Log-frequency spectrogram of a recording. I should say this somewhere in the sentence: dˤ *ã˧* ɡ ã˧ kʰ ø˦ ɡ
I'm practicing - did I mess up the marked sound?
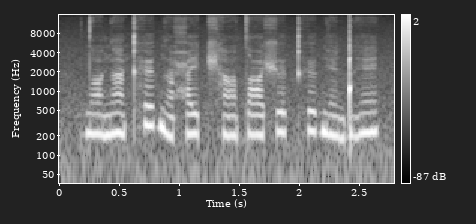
no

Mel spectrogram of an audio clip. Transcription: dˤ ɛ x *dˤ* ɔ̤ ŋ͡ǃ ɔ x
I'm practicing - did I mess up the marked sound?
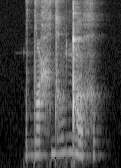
yes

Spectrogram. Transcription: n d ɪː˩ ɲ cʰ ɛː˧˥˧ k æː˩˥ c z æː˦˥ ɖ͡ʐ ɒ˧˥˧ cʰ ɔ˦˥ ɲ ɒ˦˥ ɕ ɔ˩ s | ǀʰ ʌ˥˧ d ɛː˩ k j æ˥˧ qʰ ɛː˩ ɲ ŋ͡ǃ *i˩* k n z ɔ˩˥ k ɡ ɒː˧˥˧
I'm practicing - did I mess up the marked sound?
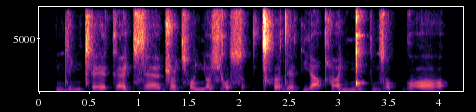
no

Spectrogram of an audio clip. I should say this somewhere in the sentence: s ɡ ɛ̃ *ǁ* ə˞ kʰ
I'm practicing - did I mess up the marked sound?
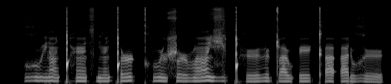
yes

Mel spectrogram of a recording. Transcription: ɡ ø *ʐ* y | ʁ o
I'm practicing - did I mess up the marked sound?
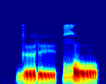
yes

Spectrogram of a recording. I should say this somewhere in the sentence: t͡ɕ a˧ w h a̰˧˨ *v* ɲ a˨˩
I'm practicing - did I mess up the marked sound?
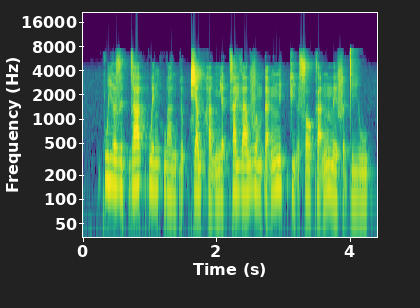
yes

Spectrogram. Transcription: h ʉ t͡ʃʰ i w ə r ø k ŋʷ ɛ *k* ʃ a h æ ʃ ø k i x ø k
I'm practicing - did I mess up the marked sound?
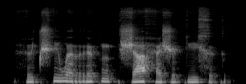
no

